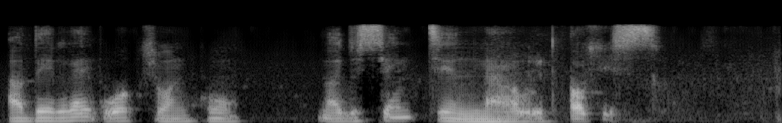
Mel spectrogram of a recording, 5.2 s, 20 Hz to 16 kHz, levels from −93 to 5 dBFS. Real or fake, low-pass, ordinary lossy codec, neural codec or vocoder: fake; 7.2 kHz; none; codec, 16 kHz, 1 kbps, X-Codec, HuBERT features, trained on general audio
